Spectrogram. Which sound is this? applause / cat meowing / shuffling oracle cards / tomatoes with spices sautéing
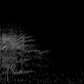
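cat meowing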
